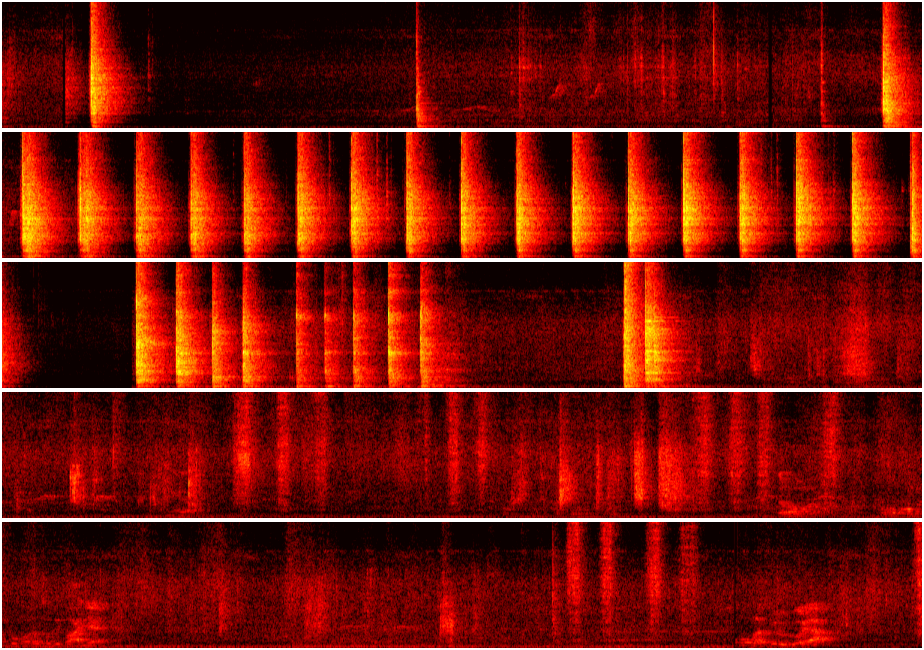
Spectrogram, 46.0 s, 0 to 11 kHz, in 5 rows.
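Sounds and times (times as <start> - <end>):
hammer striking wood: 0.6 - 1.4, 8.8 - 18.7, 19.7 - 23.0, 24.6 - 25.4.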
